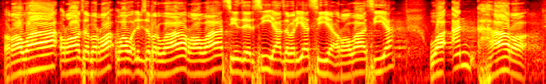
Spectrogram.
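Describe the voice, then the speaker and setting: Smooth high-voiced male Quran teacher. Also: fairly bright tone. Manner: spells out letters slowly, then recites drawn-out verse. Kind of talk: Quran reading lesson.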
